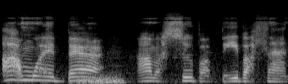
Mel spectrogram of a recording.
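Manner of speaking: bad mock accent that comes out Scottish-sounding. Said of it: "That, that sounded Scottish".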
